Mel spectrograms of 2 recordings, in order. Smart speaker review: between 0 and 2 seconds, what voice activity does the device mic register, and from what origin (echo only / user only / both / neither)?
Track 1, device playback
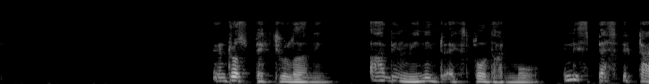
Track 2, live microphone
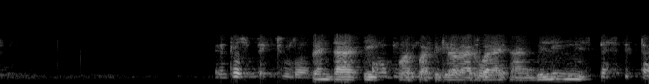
neither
